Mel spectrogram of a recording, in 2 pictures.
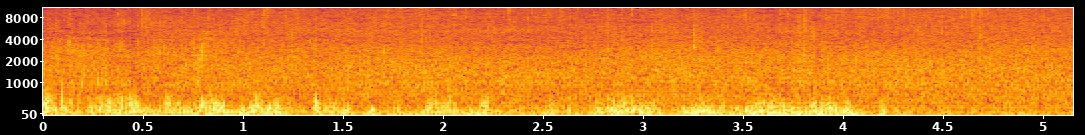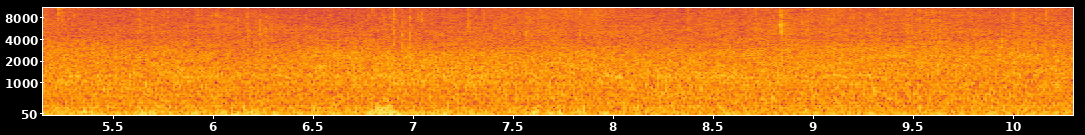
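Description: Wind buffeting the microphone in gusts of low rumble, dying away about four seconds in and leaving a steady faint background hum.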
